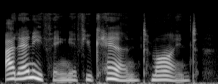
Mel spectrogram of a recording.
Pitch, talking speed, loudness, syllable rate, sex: 215 Hz, 190 wpm, -17 LUFS, 4.7 syllables/s, female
